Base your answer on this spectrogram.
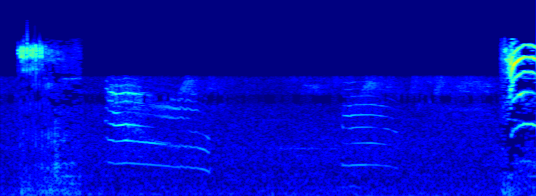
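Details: Night-time mate call of a domestic cat: two long, quiet meows that slide gently downward in pitch, separated by a pause, with a sharper high cry at the start and end.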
